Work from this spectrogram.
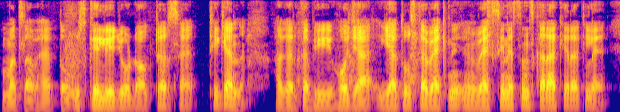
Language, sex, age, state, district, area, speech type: Urdu, male, 60+, Bihar, Darbhanga, rural, spontaneous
